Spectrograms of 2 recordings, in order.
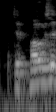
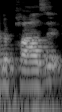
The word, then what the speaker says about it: deposit: pose it for deposit deposit or deposit yep you can pronounce it either way but in our part of the country people say deposits where I went to school in southern Ohio people might say de poseur they say gold instead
